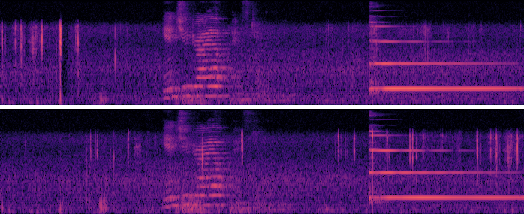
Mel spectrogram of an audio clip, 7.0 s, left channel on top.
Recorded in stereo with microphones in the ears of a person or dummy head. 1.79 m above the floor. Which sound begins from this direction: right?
A clink, at 4.9 s.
